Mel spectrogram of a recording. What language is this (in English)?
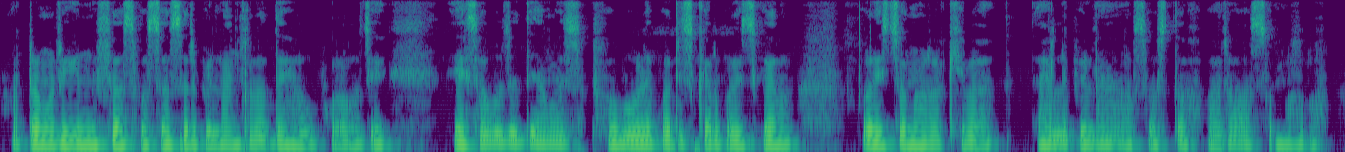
Odia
